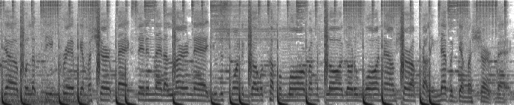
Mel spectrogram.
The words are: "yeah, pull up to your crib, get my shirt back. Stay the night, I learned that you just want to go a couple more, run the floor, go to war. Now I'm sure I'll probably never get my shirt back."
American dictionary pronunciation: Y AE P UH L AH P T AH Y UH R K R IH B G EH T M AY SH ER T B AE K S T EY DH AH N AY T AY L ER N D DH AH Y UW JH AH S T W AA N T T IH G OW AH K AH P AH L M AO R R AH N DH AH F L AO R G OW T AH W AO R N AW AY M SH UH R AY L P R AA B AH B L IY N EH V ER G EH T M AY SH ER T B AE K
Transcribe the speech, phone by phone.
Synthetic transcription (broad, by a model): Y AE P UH L AH P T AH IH K R IH B G EH T M AY SH ER T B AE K S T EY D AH N AY T AY L ER N DH AH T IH JH AH S T W AA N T T IH G OW AH K AH P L M AO R R AH N DH AH F L AO R G OW T AH W AO R N AW AY M SH UH R AY L P R AA B AH B L IY N EH V ER G EH T M AY SH ER T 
